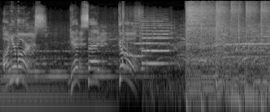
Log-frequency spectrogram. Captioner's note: air horn blaring; upbeat rock music; cheering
